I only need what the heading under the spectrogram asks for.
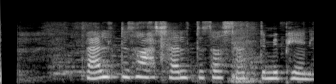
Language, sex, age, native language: Icelandic, female, 11, Icelandic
